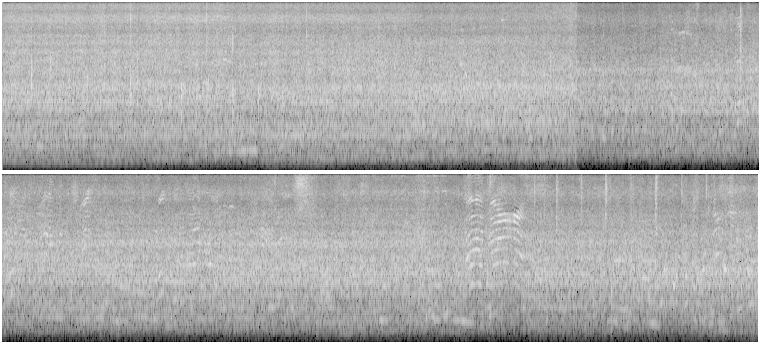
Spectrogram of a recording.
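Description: Heavy lorry engine running as a fairground transport lorry comes down the road and passes close by, under continuous crowd chatter.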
